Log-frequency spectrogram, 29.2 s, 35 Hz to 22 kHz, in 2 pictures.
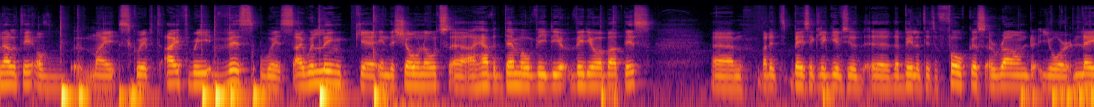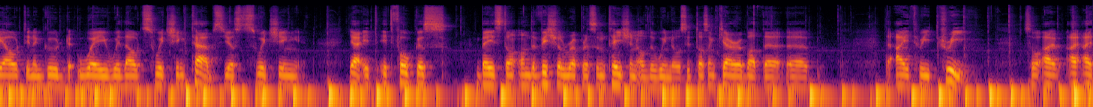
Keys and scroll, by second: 13.7 shift+super+j, 14.2 shift+super+k, 15.6 shift+super+l, 16.0 shift+super+j, 16.5 shift+super+h, 17.0 shift+super+l, 17.2 shift+super+j, 17.8 shift+super+k, 18.1 shift+super+l, 18.3 shift+super+k, 18.6 shift+super+j, 19.4 shift+super+h, 19.7 shift+super+j, 20.1 shift+super+k, 20.3 shift+super+l, 20.9 shift+super+j, 21.4 shift+super+h, 21.8 shift+super+j, 22.2 shift+super+k, 22.8 shift+super+l, 23.0 shift+super+k, 23.5 shift+super+h, 23.9 shift+super+j, 24.3 shift+super+l, 24.5 shift+super+h, 25.0 shift+super+k, 25.5 shift+super+j, 25.9 shift+super+l, 26.4 shift+super+k, 27.2 shift+super+j, 27.6 shift+super+l, 27.9 shift+super+h, 28.2 shift+super+k, 28.4 shift+super+l, 28.8 shift+super+k, 29.0 shift+super+j.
